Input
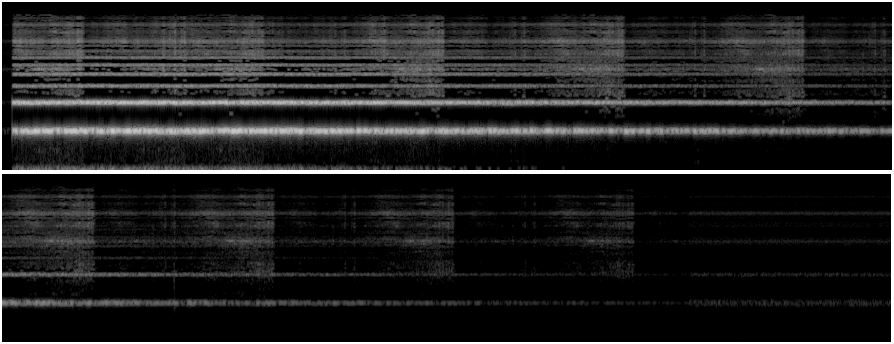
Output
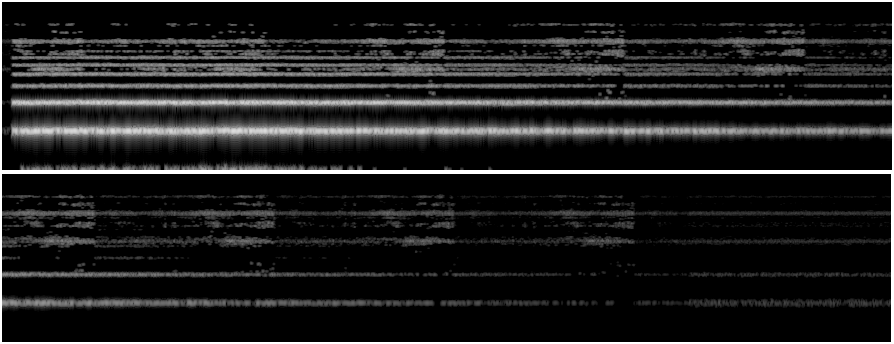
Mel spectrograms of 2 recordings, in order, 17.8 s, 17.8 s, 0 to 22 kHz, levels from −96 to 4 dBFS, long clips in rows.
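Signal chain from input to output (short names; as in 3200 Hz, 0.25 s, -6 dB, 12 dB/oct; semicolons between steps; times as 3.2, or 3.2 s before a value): 1.97–2.64 zero-crossing step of -34 dBFS; loudest bins only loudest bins 64; gain +7 dB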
